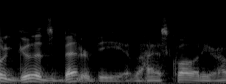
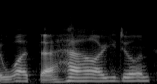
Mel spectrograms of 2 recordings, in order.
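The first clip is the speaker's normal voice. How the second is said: higher, drawn-out scolding; mock scolding yell; 7 semitones higher, slower than usual. Shown as a demonstration. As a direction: scold with slow, stretched words and raised pitch. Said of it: "you need to yell at me".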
